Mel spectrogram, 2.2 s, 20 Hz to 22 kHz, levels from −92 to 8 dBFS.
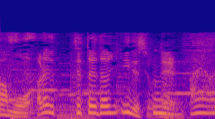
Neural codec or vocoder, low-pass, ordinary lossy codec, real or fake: none; 7.2 kHz; MP3, 32 kbps; real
